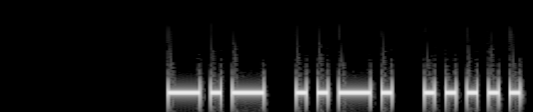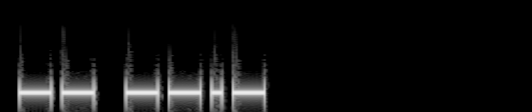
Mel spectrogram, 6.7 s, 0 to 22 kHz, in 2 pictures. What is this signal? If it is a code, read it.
Morse code, heard as a keyed tone, about 18 wpm, 700 Hz. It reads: KF5MQ
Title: Speed Racing - USA 2x2 Call Signs 15wpm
